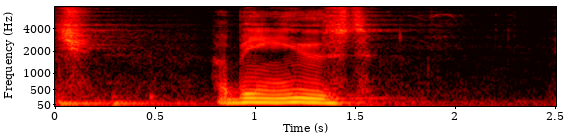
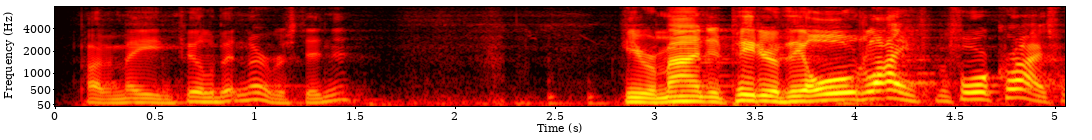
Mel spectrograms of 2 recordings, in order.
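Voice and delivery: normal talking voice

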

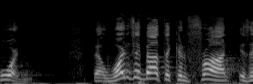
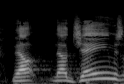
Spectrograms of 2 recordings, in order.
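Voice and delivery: normal talking voice

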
